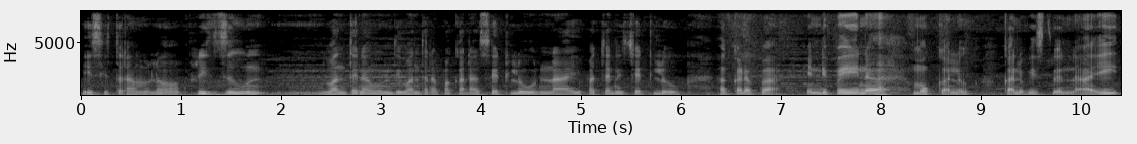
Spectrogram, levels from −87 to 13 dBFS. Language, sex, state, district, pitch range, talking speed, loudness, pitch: Telugu, male, Telangana, Nalgonda, 125-140 Hz, 110 wpm, -32 LUFS, 135 Hz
